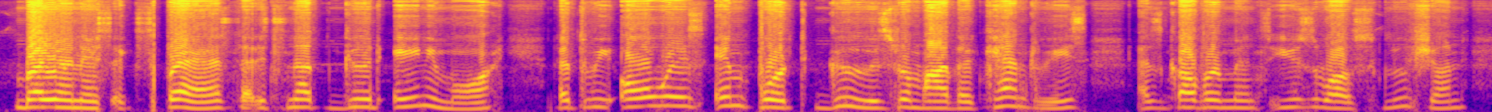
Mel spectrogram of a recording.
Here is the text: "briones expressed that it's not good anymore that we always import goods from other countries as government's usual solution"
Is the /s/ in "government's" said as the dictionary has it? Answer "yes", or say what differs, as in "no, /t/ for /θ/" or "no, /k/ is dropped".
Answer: yes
